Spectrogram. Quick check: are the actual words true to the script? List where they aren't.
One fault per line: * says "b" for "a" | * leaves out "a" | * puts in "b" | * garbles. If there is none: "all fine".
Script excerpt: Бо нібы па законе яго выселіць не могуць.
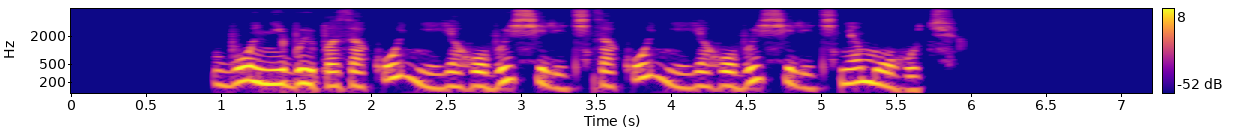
* puts in "законе яго выселіць"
